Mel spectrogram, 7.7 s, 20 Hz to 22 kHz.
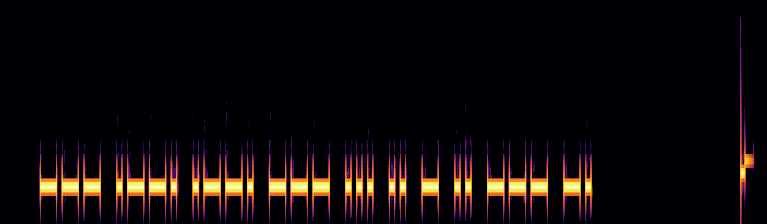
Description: Morse code, heard as a keyed tone, about 22 wpm, 700 Hz. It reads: OPPOSITION
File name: practice / 22wpm / 10 Letter Words - First 3 Letters Given - 22wpm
